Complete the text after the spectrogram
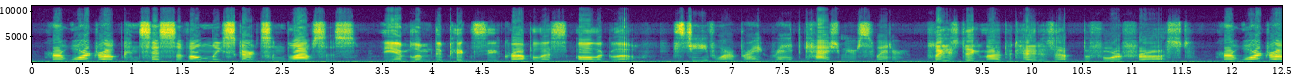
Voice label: Mic Speech; Microphone Signal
